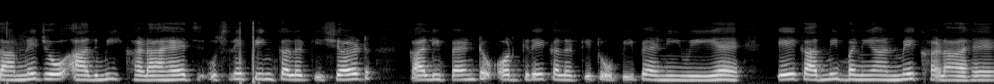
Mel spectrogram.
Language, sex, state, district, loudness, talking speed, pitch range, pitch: Hindi, female, Punjab, Kapurthala, -14 LUFS, 165 wpm, 210-245 Hz, 225 Hz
